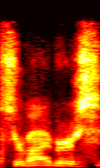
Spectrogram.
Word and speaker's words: SRVIVRS: Well, Survivors is an organization, as the word implies. It's spelled a little bit different. It's spelled SRVIVRS, and the I in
